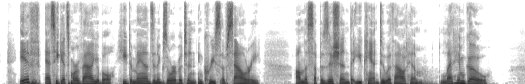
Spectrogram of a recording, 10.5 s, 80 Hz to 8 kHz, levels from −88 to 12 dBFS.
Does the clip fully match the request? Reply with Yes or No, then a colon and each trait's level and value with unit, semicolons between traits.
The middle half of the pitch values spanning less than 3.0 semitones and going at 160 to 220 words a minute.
No: narrow, 2.4 semitones; average, 145 wpm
